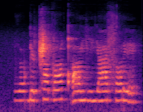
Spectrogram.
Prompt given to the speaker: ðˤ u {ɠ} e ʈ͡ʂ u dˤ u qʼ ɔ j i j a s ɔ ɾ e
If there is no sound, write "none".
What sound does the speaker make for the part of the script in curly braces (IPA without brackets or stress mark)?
ɠ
